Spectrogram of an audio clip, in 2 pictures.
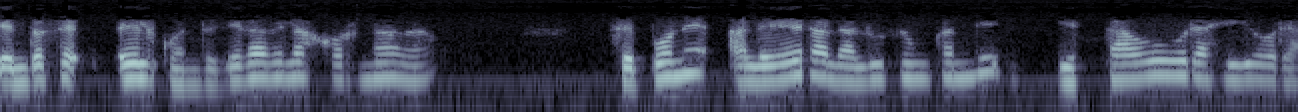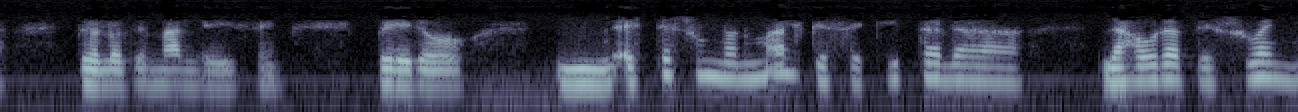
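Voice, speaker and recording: A plain, everyday voice, delivered at a fairly slow pace with ordinary pitch variation. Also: woman, medium pitch for a woman. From Andalusia. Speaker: literature teacher. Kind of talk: casual interview about a novel.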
